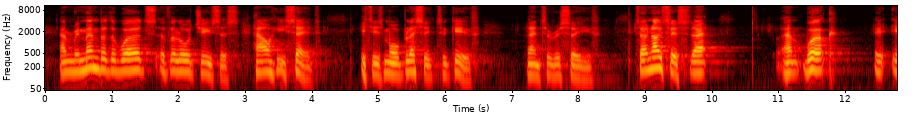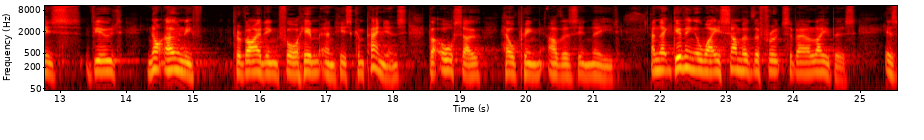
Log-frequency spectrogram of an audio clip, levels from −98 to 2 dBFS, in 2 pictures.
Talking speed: 125 wpm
